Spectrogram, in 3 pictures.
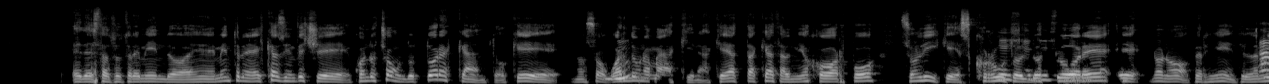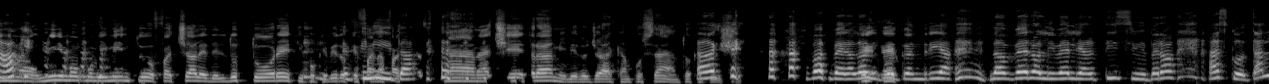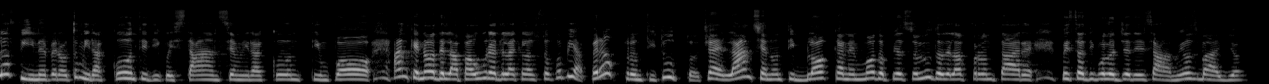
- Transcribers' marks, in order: other background noise; laugh; gasp; "una" said as "na"; chuckle; laughing while speaking: "Okay, vabbè, allo l'ipocondria davvero a livelli altissimi"; laugh; "claustrofobia" said as "claustofobia"
- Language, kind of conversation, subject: Italian, podcast, Come gestisci l'ansia prima di un esame?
